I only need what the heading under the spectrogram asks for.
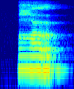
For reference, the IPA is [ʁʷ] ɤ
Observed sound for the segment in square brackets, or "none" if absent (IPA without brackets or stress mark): ʁ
